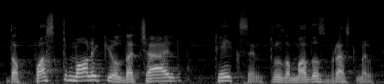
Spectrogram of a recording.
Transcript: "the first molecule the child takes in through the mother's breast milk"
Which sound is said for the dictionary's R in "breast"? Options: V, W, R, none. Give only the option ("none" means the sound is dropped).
R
